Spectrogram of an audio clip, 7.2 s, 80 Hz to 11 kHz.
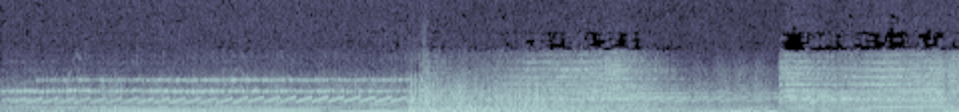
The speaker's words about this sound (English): The crawlercopter's exploded. A flash. See that? What was it? I don't know. The computer shows a pressure wave. Apparently an explosion. Distance, 120 miles.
